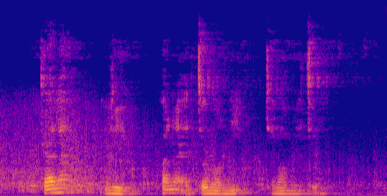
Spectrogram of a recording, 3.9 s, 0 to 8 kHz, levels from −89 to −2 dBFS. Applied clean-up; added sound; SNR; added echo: none; Thunder; 13 dB; reverberation time 1.2 s.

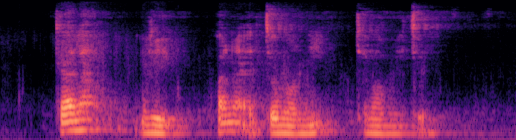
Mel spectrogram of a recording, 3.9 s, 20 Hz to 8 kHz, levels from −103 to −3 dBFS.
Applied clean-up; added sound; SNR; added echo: neural separator model SepFormer DNS4.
